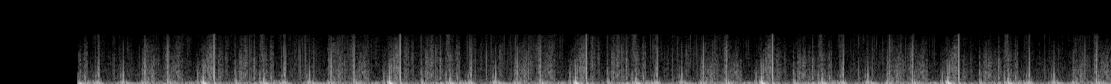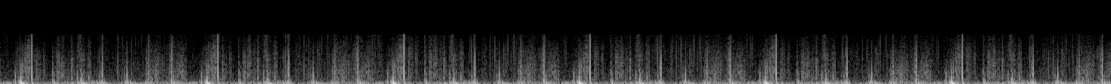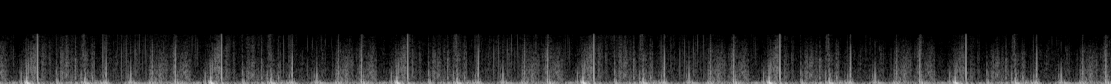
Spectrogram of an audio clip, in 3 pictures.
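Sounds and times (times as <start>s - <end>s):
groove music: 0.8s - 33.3s.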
